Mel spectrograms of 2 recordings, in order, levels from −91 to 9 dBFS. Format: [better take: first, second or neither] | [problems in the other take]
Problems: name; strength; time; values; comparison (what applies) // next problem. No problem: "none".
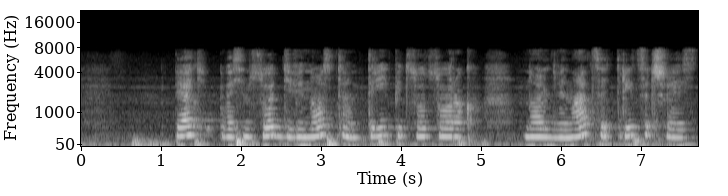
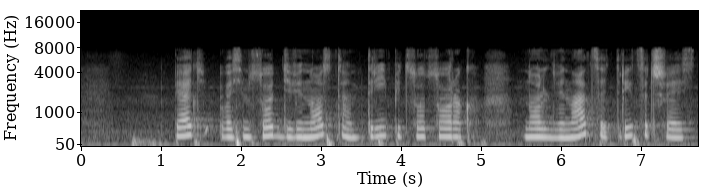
second | room echo; dies away in 0.2 s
